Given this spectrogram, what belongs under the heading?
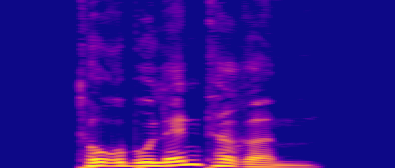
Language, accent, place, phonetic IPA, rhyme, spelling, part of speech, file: German, Germany, Berlin, [tʊʁbuˈlɛntəʁəm], -ɛntəʁəm, turbulenterem, adjective, De-turbulenterem.ogg
- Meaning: strong dative masculine/neuter singular comparative degree of turbulent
